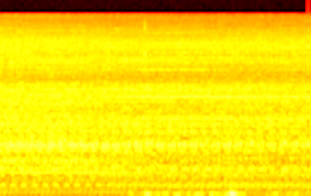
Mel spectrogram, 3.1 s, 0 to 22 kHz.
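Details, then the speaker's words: 2004 GMC Envoy after repair of P0300 random misfire traced to cylinder 4, just restarted: steady, even idle hum with no stumble or shake; engine idles cleanly, no check engine light. "all right so the engine sounds good now another thing we can do is we can take a listen to the exhaust"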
